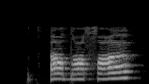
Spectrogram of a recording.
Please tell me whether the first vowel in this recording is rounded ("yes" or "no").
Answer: no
